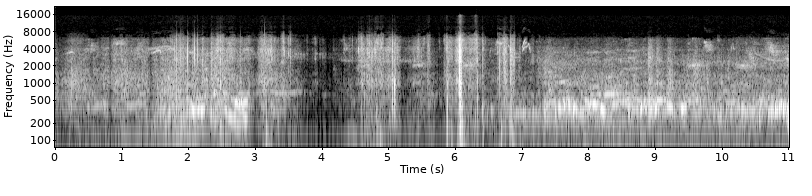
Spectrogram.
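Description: Pigeons in a loft with chicks coo softly in low, rolling bursts, with some wing rustling and brief pauses, while someone talks quietly in between.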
